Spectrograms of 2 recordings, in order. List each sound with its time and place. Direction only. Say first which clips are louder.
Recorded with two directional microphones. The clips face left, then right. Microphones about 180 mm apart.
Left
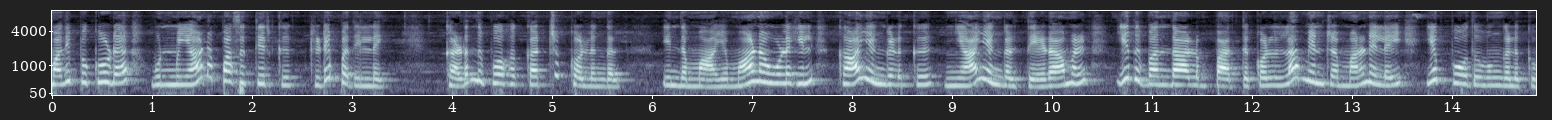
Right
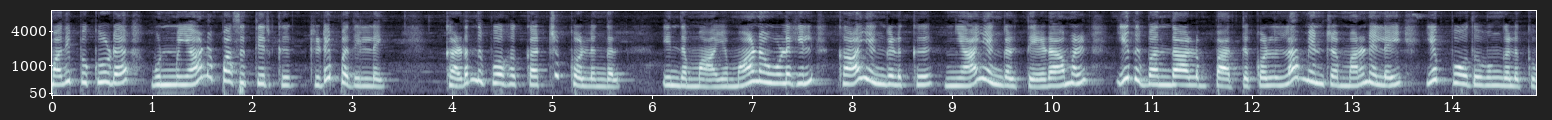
0.0 s a woman's voice: right 4 dB; 30° right (ahead or behind)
